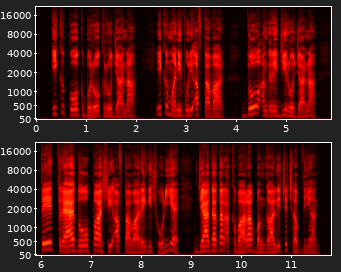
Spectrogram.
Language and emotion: Dogri, neutral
